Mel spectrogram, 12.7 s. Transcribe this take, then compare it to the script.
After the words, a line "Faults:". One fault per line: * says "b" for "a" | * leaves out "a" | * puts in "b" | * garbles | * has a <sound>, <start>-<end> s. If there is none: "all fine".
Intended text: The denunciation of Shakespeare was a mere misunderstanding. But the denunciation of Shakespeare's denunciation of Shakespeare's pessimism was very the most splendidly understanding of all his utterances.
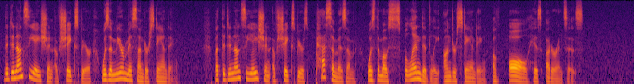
The denunciation of Shakespeare was a mere misunderstanding. But the denunciation of Shakespeare's pessimism was the most splendidly understanding of all his utterances.
Faults:
* leaves out "denunciation of Shakespeare's"
* leaves out "very"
